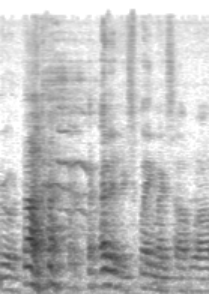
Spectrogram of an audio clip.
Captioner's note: both laughing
